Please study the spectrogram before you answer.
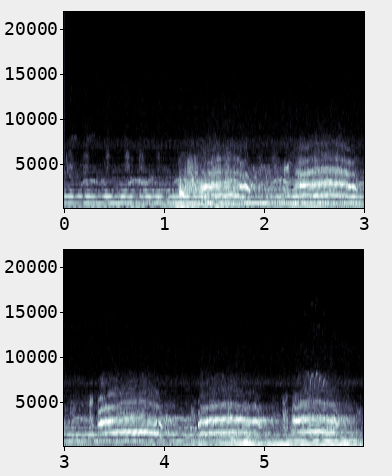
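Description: Chacma baboon barking in alarm, harsh arched barks repeated about once a second over music.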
